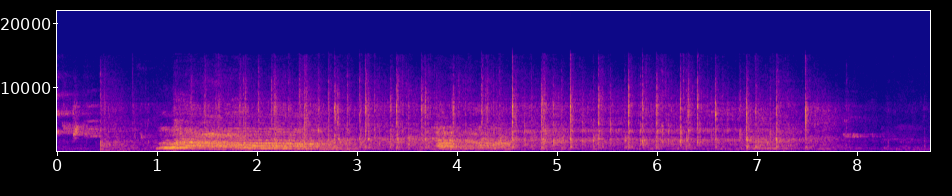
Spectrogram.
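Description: Young men shout and cheer loudly in an echoing hall.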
